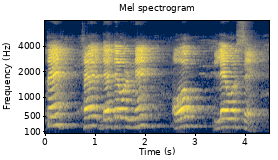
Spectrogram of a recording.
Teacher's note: त, थ, द और न और ल और से, ये दांत से उच्चारित है। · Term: दंत्य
